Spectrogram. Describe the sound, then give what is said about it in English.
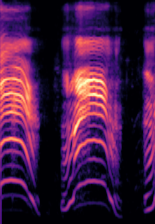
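A person imitates a cat's meow with two long, loud, drawn-out wails that rise and fall in pitch, separated by brief pauses, and a third cry begins at the end. “And I'm laying in bed and completely asleep, and all of a sudden I hear this cat. And it's like this.”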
